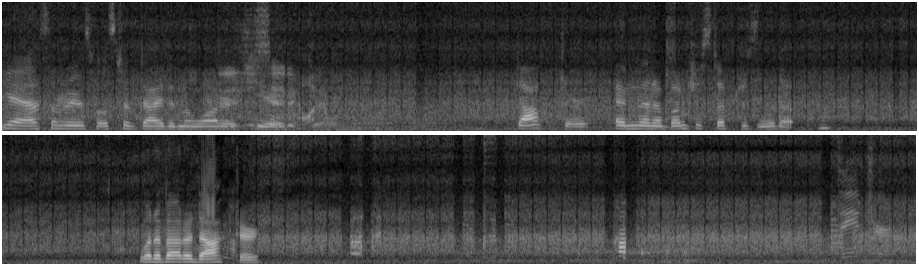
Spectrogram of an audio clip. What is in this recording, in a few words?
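doctor danger, evp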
